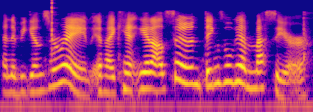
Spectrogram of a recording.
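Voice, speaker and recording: Woman, high voice, amateur visual novel narration, occasional stumbles, dull lo-fi recording. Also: lively intonation, fairly quick, a bit bright, slight background noise. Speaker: narrator in a group read-along.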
